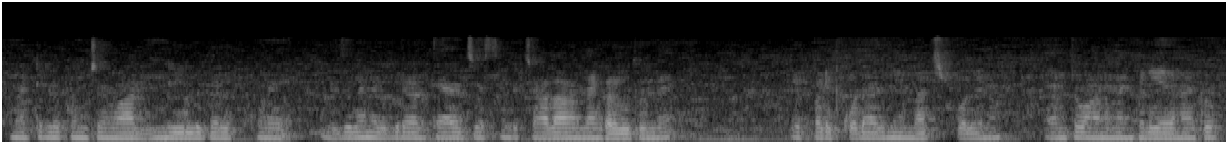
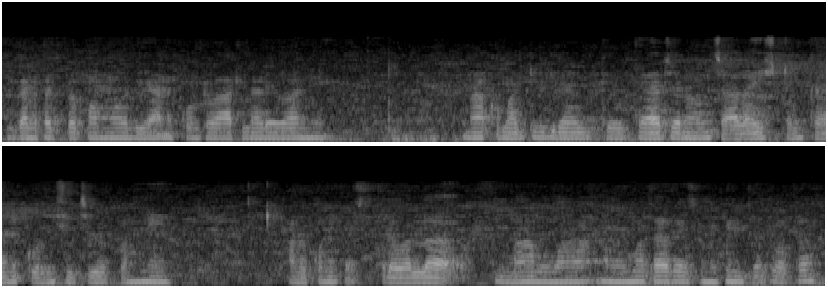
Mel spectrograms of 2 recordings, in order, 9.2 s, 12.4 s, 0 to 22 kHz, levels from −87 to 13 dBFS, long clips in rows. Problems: constant background noise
